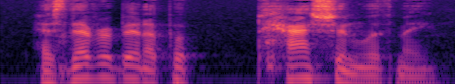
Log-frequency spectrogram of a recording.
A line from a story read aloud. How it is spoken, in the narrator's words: gasped the doctor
